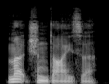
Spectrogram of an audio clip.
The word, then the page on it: merchandiser: British English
